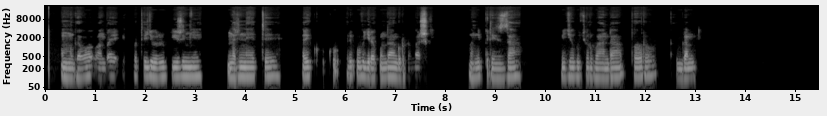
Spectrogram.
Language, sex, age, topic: Kinyarwanda, male, 18-24, government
